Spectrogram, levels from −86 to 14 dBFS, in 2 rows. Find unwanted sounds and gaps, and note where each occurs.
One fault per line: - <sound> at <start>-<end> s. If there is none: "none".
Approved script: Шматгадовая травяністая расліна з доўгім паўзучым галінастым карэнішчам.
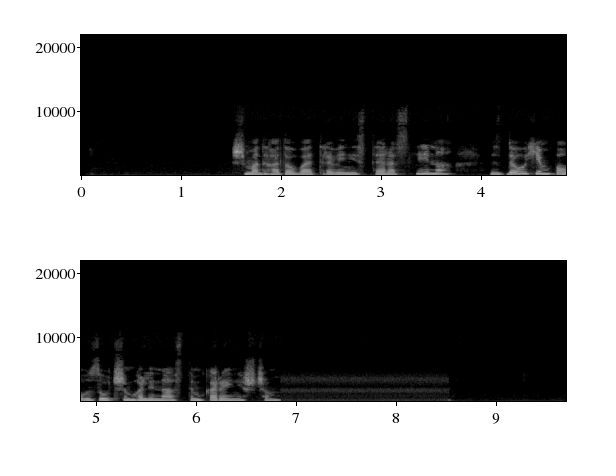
none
